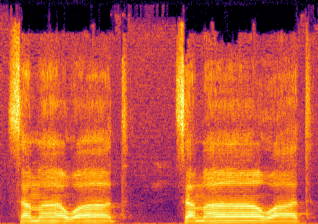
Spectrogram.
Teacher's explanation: میم کو زیادہ کھینچا ہے, دو حرکت نہیں تھا بلکہ تین حرکت سے بھی بڑھ کے انہوں نے کھینچا ہے. حالانکہ اس کے جو کھینچنے کی جو حد ہوتی ہے وہ فقط دو حرکت ہوتی ہے, یعنی اتنا اس کو کھینچا جائے کہ جو ایک حرکت ہوتی ہے اس میں اور اس میں فرق پیدا ہو جائے.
